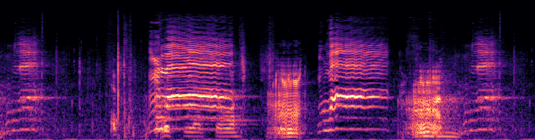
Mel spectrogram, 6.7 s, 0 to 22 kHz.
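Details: West African dwarf goats bleating on a farm in October 2020: a faint cry first, then three loud, shaky, nasal bleats about a second long each. Soft rustling is heard in between.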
